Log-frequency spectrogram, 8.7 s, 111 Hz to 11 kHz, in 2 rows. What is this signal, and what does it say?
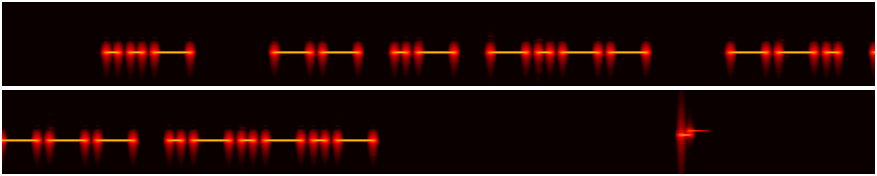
Morse code, heard as a keyed tone, about 20 wpm, 700 Hz. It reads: U MAY GO.
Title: Sentences from Top 100 Words and Abbreviations 20wpm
